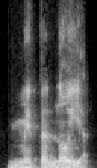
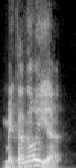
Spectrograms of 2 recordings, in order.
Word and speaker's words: metanoia: Vamos a ver el día de hoy lo que es el arrepentimiento en sí y de acuerdo al griego, la pronunciación significa metanoia.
